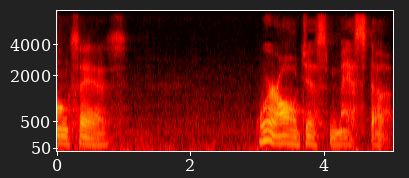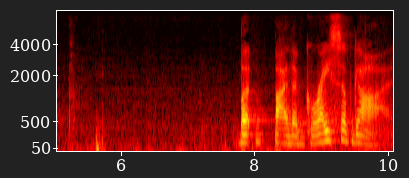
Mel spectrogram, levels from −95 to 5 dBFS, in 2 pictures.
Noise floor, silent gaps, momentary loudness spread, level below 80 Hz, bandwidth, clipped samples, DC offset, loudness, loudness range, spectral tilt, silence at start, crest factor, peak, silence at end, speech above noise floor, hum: -65 dBFS; none; 20 LU; -60 dBFS; 7.6 kHz; under 0.1%; under 0.1%; -35 LUFS; 12 LU; -5.5 dB/octave; 0 s; 24 dB; -14 dBFS; 0 s; 30 dB; none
